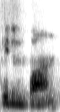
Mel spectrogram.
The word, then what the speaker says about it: Vaughan: How do you pronounce it? Hayden Vaughn. Hayden Vaughn.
